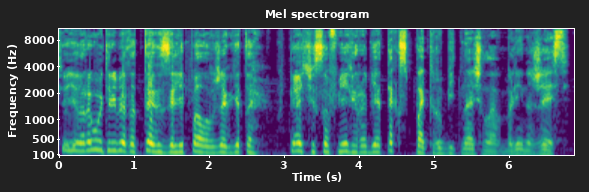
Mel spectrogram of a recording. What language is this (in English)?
Russian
